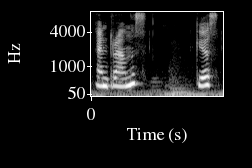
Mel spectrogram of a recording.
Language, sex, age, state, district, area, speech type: Kashmiri, female, 18-30, Jammu and Kashmir, Kulgam, rural, read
